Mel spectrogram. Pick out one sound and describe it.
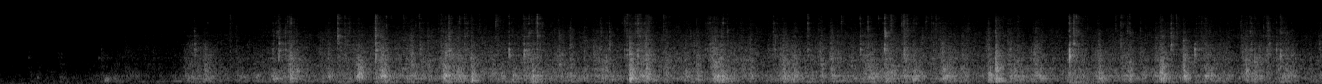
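A washing machine drum tumbles laundry, with water sloshing and clothes thumping.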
